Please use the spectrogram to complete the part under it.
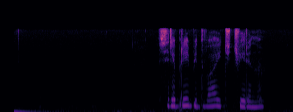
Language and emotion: Russian, neutral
